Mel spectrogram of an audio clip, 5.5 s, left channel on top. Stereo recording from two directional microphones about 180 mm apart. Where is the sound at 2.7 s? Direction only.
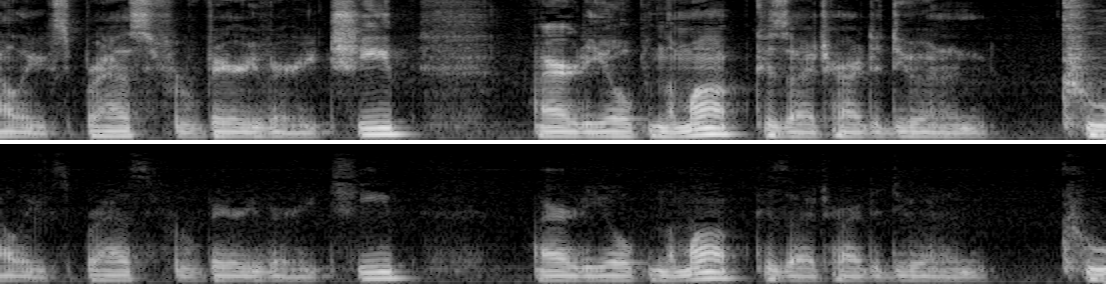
15° left (ahead or behind).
